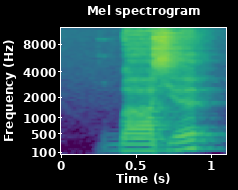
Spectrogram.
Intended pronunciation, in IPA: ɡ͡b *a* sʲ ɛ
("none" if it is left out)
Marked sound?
a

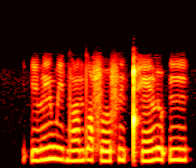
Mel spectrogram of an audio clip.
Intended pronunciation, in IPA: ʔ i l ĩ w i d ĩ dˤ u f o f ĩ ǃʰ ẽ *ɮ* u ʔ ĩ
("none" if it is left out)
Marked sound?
l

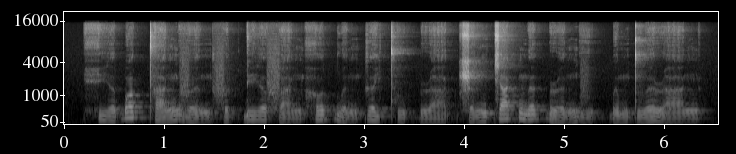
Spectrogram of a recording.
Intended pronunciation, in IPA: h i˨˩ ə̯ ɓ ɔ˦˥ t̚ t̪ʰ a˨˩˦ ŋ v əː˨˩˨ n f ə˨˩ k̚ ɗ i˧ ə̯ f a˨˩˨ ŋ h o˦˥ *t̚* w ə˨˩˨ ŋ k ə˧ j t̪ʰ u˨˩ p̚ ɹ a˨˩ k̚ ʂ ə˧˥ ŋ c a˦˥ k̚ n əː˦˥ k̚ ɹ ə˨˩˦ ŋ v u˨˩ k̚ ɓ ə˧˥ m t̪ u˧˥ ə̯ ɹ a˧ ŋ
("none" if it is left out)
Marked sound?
t̚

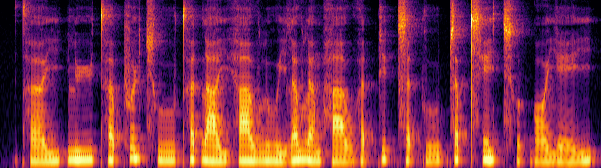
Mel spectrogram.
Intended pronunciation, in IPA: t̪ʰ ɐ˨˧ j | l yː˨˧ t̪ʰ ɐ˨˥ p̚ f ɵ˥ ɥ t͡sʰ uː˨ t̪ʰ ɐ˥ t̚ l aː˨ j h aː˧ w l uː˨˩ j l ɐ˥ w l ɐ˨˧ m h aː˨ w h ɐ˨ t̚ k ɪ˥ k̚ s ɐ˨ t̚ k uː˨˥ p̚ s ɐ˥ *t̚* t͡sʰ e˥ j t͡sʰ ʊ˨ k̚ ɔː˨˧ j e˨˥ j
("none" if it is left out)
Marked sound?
p̚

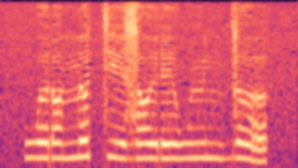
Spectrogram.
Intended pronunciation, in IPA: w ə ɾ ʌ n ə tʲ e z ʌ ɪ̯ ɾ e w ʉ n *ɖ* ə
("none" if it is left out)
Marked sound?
d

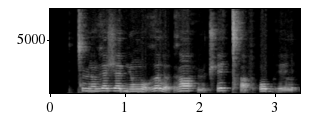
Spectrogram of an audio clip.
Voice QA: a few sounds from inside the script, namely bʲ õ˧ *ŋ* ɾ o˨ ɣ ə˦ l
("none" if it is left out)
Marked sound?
ŋ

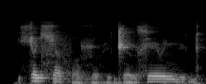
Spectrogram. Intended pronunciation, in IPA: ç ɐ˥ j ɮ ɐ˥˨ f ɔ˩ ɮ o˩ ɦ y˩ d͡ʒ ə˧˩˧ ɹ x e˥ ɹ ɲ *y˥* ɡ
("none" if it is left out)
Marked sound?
y˥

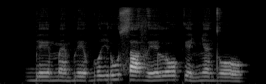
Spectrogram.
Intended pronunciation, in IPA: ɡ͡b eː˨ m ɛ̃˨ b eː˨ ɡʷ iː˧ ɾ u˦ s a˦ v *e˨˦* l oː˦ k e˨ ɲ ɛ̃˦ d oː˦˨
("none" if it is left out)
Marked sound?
e˨˦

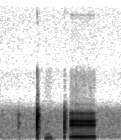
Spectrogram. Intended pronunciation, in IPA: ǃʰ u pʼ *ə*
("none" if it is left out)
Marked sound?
ɛ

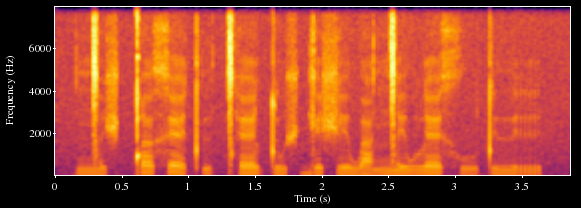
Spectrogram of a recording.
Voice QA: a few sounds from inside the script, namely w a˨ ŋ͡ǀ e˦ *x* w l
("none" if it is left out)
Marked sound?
none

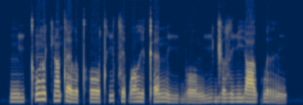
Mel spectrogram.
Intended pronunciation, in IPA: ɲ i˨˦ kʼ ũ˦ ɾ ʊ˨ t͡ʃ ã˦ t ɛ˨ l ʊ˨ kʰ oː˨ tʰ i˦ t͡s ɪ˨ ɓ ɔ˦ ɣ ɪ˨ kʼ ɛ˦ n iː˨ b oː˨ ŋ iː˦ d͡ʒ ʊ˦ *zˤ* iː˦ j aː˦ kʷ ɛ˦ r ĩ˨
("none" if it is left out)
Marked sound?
z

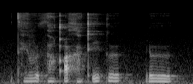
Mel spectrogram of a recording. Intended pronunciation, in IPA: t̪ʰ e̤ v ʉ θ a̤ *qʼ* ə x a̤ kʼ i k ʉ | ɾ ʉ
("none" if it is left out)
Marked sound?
qʼ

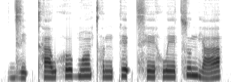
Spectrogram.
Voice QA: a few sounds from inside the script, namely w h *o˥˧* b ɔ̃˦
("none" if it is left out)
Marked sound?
o˦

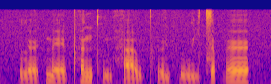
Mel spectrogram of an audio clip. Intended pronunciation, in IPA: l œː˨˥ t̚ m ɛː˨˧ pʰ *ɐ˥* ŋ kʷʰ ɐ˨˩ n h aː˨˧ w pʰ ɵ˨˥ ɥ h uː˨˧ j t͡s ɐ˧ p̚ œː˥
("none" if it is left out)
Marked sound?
ɐ˥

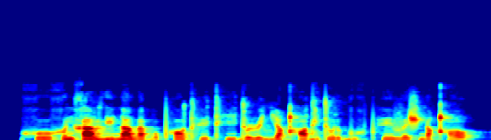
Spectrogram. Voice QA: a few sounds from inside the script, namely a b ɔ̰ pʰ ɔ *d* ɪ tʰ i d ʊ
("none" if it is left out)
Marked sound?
tʰ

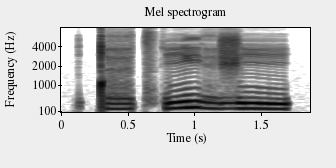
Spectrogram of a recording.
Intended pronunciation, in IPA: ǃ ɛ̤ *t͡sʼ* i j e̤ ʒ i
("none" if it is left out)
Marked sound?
t͡sʼ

